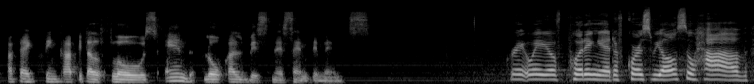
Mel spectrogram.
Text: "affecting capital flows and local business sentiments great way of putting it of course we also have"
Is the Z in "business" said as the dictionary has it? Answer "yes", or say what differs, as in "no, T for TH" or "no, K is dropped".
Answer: no, S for Z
